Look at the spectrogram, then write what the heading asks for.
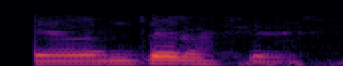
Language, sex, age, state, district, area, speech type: Tamil, male, 18-30, Tamil Nadu, Kallakurichi, rural, conversation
